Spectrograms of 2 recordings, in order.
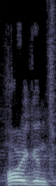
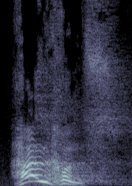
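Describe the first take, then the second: First: It is said with English vowels and hard consonants. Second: It is said with Dutch vowel and throaty consonant. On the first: "I will be kind to you and call it today Huygens principle" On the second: "Let alone that you can say the combination"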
